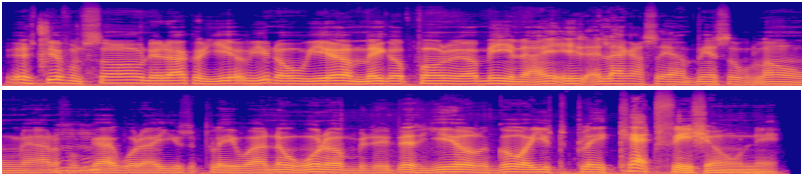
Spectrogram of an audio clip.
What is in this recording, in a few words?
STORY, SPOKEN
